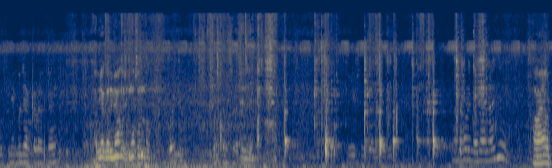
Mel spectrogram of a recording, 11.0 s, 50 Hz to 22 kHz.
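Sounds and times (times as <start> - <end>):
crickets chirping: 0.0 - 11.0
metal clinking on stones: 4.3 - 10.0.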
